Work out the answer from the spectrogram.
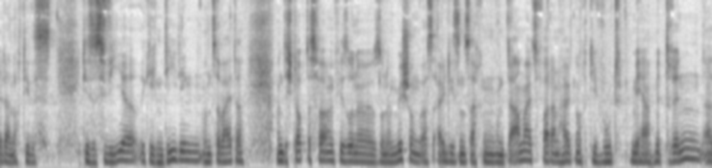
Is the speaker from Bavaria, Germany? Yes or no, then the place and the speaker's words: no; Salzgitter, Lower Saxony, Germany; ich bin in Salzgitter groß geworden, eine nicht gerade musische Stadt mit nicht besonders vielen Möglichkeiten außerhalb der Auto- und Stahlindustrie und so.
